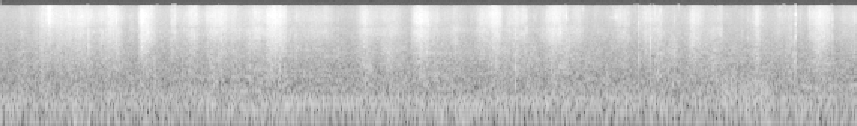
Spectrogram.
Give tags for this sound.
human footsteps walking feet

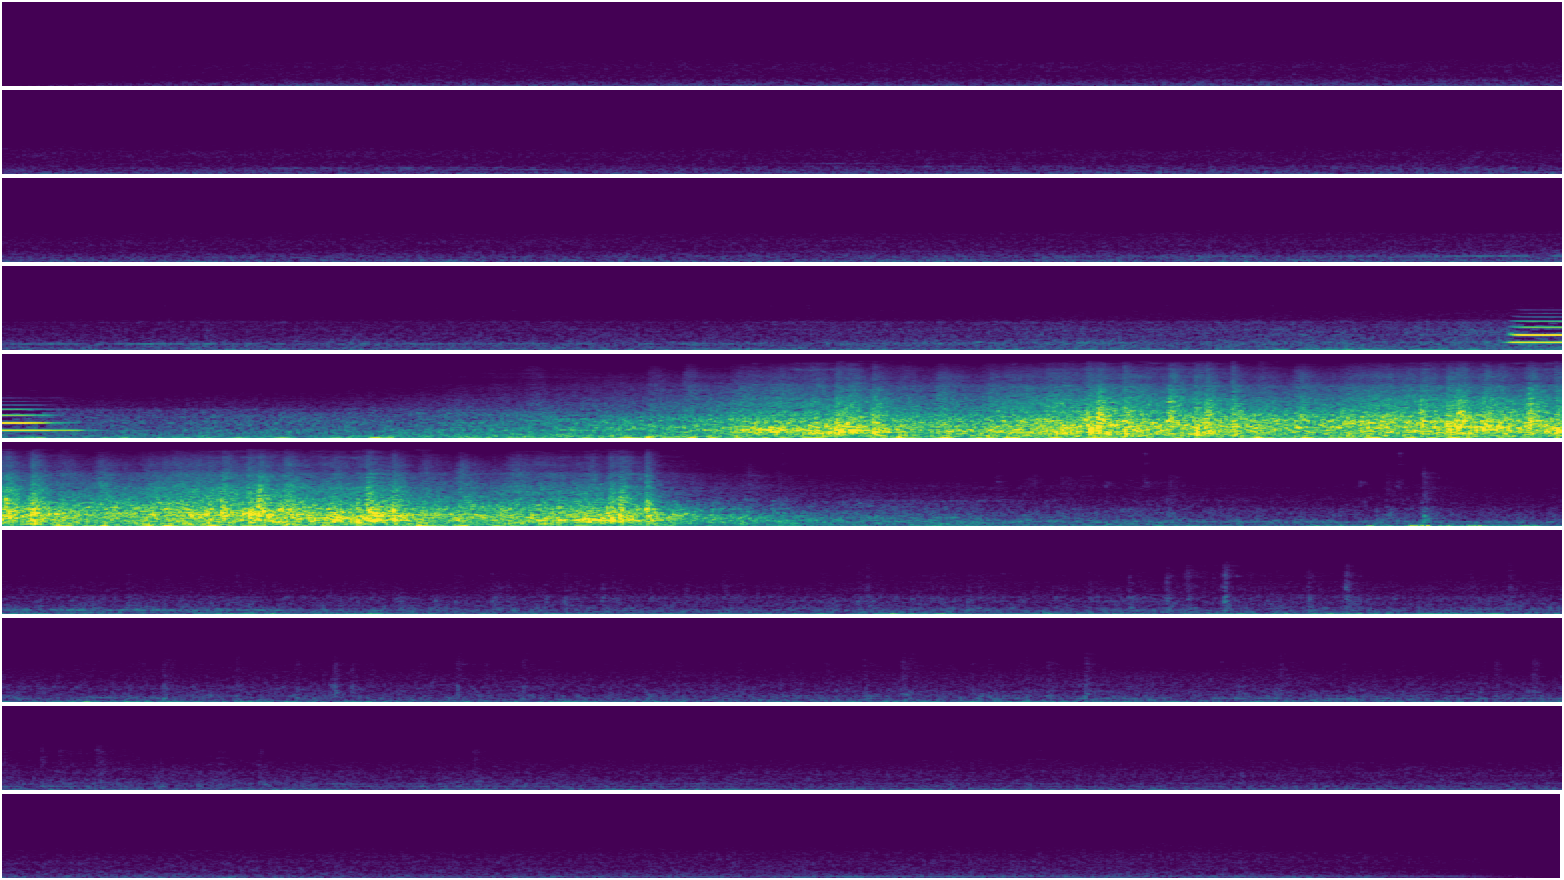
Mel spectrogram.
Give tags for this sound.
Trains Passing Road Transport Train Locomotive Travel

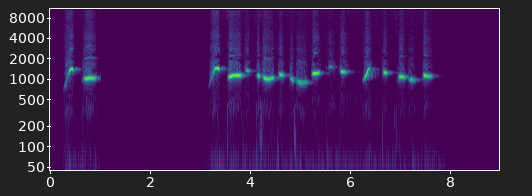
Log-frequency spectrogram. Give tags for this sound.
whistle mouth Pansk CZ Panska Czech

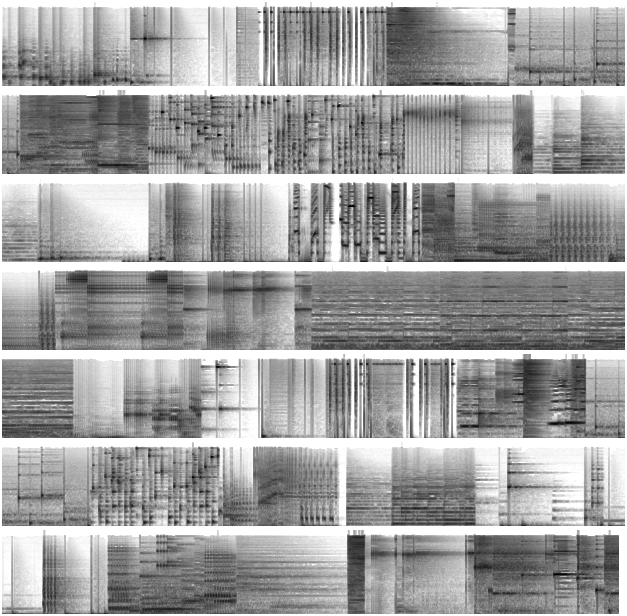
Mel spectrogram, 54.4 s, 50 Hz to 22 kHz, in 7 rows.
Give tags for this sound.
er301 Scary Abstract Sci-Fi Space UFO Reel modularsynth Melodic Clicks modular Morphagene Strange Synth Future Sound-design Alien Creepy Organ Eurorack Synthesizer Glitch Synthesiser Make-Noise autogen301 buchla Spacey Weird Zaps

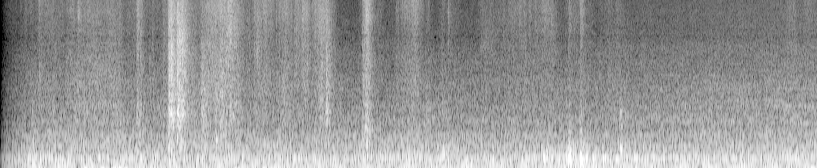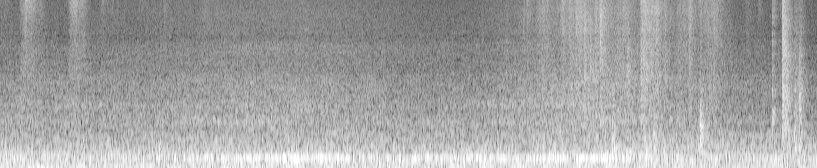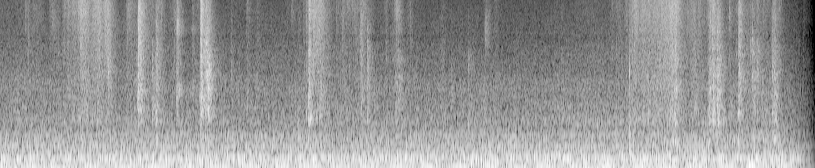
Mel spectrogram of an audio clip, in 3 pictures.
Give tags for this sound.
atmosphere electronic ambience coffeeshop

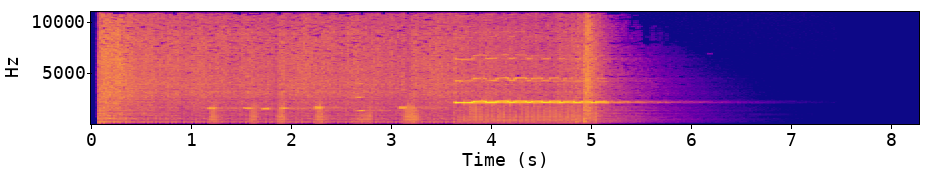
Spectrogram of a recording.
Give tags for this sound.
fanfare theatre silly funny cartoon

